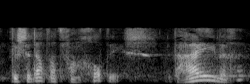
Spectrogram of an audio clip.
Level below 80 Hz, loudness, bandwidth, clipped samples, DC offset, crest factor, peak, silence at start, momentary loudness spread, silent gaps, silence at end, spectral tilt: -68 dBFS; -23 LUFS; 5.8 kHz; under 0.1%; under 0.1%; 20 dB; -4 dBFS; 0 s; 10 LU; none; 0 s; -9 dB/octave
